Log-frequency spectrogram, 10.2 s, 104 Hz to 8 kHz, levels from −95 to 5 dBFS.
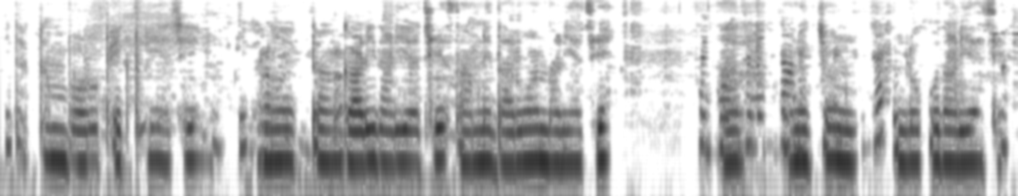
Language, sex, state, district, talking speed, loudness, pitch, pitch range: Bengali, female, West Bengal, Paschim Medinipur, 120 wpm, -25 LUFS, 230 Hz, 220-235 Hz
